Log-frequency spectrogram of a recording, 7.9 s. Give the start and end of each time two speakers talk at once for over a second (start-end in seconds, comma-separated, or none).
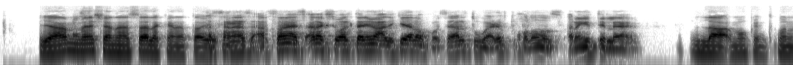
none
